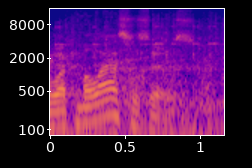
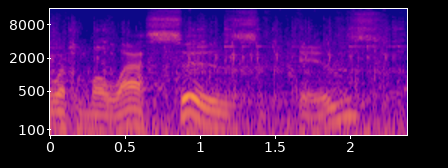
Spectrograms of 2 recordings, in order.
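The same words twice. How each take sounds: First: The phrase is said quickly and rushed. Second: The phrase is said at a normal pace.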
